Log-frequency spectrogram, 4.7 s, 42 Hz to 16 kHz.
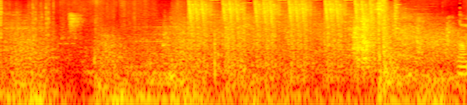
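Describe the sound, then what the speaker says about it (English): Rapid, dense gunfire from a sniper rifle and other weapons in the Destiny video game, loud bursts and booming impacts overlapping in near-continuous fusillade without clear pauses. "This sniper I have, each time it does a shot, it does 300 damage to his leg."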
